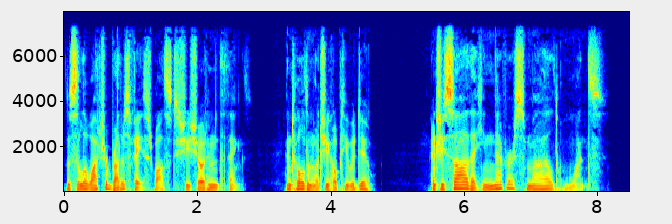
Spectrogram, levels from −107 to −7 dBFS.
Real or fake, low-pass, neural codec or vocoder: real; 7.2 kHz; none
